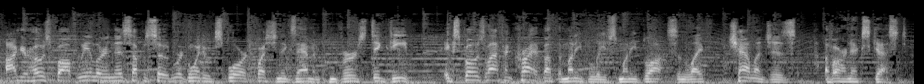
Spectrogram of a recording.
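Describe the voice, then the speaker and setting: A man's voice: medium pitch, fairly quick, few pauses, music in the background. An American man hosting a podcast, moving between introductions and conversational interview questions.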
